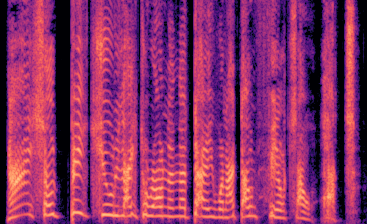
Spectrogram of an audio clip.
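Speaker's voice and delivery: high, loud, furious scolding; cruel, threatening aunt. Acted. Aunt promising the boy a beating, shrill and menacing. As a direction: threaten the child in a high, harsh voice.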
